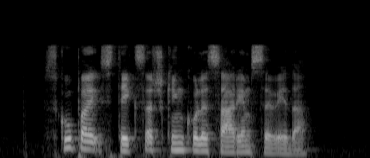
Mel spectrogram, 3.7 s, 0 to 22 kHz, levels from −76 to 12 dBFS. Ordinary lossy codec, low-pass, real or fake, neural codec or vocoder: none; none; real; none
